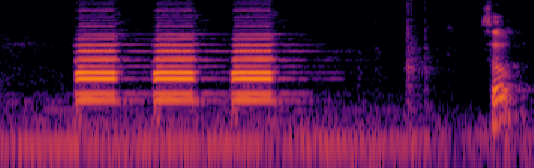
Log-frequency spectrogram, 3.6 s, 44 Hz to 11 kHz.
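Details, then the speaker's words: 2013 Ram key fob that had stopped working, tested after the repair with the contact button held in place by tape before reassembly: three short identical horn toots about half a second apart, then quiet handling noise; the remote works again. "So now that we know it works, we'll clean this up, put it back together, and be on our way."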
